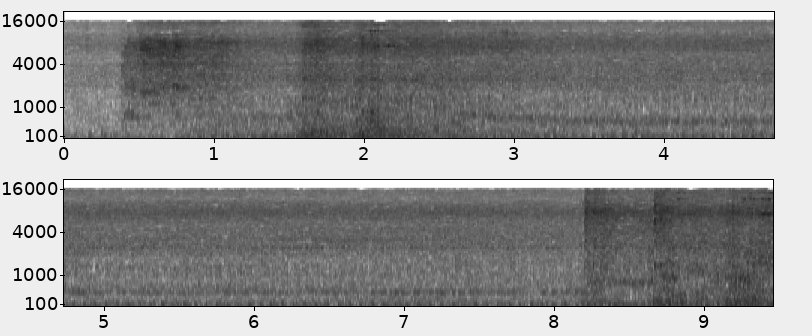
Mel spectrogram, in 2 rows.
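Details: Yamaha NMAX 155 version 1 after engine overhaul and clearances set: engine catches, flares briefly, then settles to even, steady idle with no knocks, rattles or errors; normal idle.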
